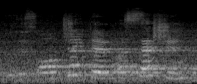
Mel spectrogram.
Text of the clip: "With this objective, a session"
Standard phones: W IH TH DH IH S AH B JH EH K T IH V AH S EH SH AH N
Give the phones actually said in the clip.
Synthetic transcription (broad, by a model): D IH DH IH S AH B JH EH K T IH P AH S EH SH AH N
